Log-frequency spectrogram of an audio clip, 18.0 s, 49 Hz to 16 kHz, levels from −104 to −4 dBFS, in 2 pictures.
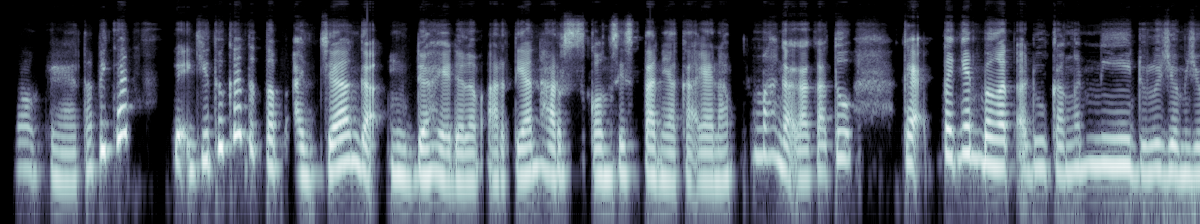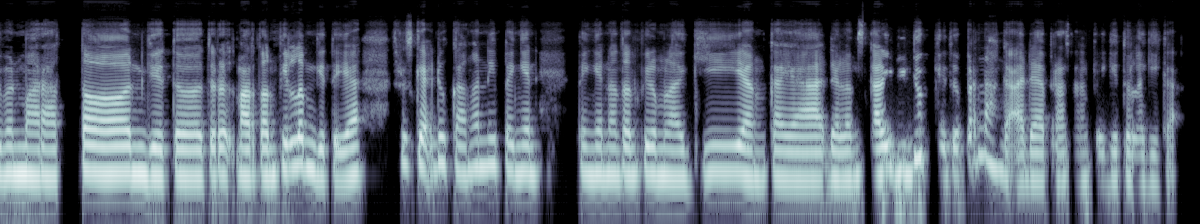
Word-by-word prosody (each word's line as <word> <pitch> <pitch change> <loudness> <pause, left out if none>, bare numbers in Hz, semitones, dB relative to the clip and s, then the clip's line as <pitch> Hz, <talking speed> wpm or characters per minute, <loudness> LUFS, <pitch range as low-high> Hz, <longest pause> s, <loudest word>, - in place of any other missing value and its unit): Oke, 190 -3 -9 0.2
tapi 200 +11 +2
kan 480 - +8 0.3
kayak - - +2
gitu 255 +8 +3
kan, - - +8
tetep 220 -11 0
aja 175 +2 +2 0.2
gak 190 - +3
mudah, 175 0 +2
ya 170 -3 +2
dalam 155 0 +1
artian, 175 +5 +1
harus 175 -2 0
konsisten 175 +1 +1
ya, 155 - -3
Kak, - - -4
ya? 155 - +2
Nah, 155 +1 -3
pernah 295 +7 -5
nggak 195 -7 +2
kakak 190 +3 -2
tuh, 270 - +3 0.4
kayak - - +4 0.2
pengen 285 +1 +5
banget, 225 -4 +6
aduh 210 +2 -2
kangen 195 +2 -2
nih, 225 0 +3
dulu 190 +1 -1
jaman-jaman 180 -1 0
maraton, 180 +2 +3 0.2
gitu 170 0 0 0.2
teru 175 +1 -1
maraton 170 0 +1
film, 215 +3 +2
gitu 170 - -4
ya, 170 - +2 0.3
terus 235 - -7
kayak, - - +1
aduh 230 - -3
kangen 190 +3 -4
nih, - - -6
pengen 185 -1 -3 0.3
pengen 180 -1 -3
nonton 175 0 -2
film 175 -2 -1
lagi, 180 +3 -5
yang 165 -3 0
kayak 160 -1 -1
dalam 160 0 -2
sekali 175 +1 0
duduk, 185 +9 -3
gitu. 175 0 -7
Pernah 270 +3 -6
nggak - - -4
ada 155 - -3
perasaan 155 0 -11
kayak 150 0 -14
gitu 155 - -5
lagi, 150 0 -11
Kak? - - -14
180 Hz, 205 wpm, -21 LUFS, 170-200 Hz, 0.4 s, kan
